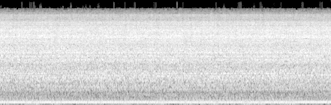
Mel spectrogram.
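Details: Cadillac ("Lil Debby") restarted after fuel-line hose clamps were tightened during diagnosis of a brand-new but failing fuel pump; steady, even low hum with no misses, knocks or surging. Normal idle.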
